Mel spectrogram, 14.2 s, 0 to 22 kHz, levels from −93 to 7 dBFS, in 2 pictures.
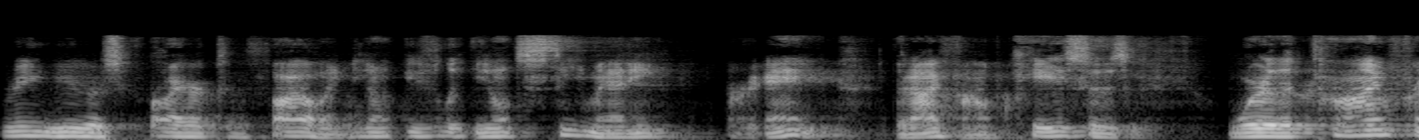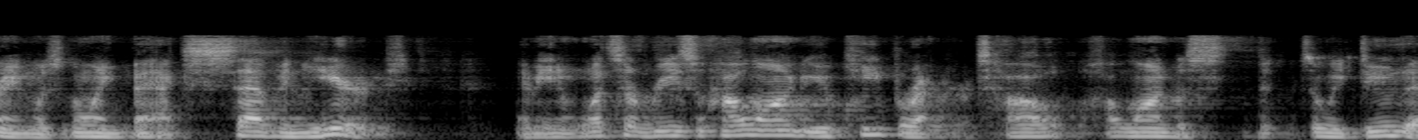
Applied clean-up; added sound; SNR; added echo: neural mask model DeepFilterNet 3.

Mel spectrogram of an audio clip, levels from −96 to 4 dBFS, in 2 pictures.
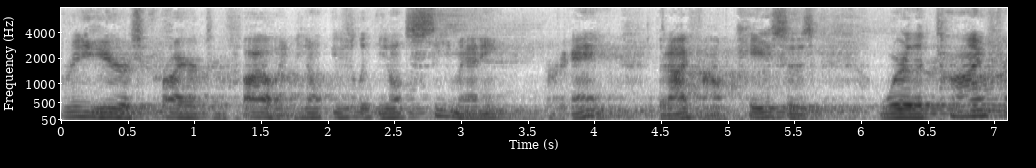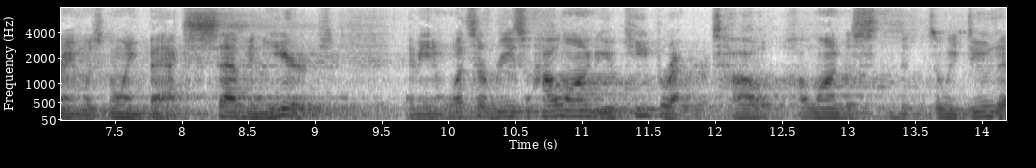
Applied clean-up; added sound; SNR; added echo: neural separator model SepFormer DNS4.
